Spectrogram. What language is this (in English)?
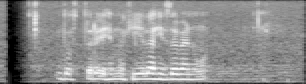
Sinhala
